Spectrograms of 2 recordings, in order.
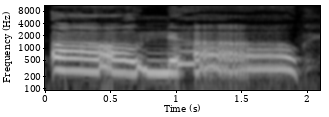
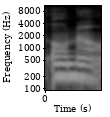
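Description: First: It is said loudest and biggest. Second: It is said louder and bigger.

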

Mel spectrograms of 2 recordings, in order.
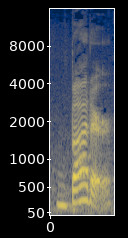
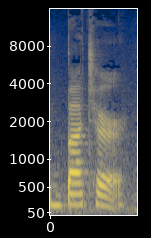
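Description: First: The t in the middle is soft, like a d. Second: The t in the middle is crisp and released. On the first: "I just say butter" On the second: "I don't say butter"

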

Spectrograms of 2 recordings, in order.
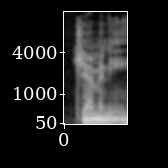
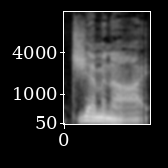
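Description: First: The last syllable sounds like 'knee'. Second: The last syllable sounds like 'eye'. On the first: "like knee, K-N-E-E" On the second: "pronounced like eye and eyeball"

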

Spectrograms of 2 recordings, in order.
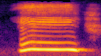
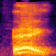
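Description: First: It is said in a high, boyish voice. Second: It is said in a deep, broken voice.

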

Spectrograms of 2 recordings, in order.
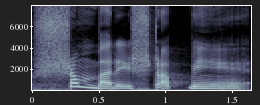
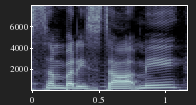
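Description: First: The s sounds are said as a hissy sh. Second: The s sounds are said as a plain s. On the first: "I do everything through an SH" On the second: "instead of somebody stop me"

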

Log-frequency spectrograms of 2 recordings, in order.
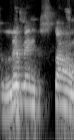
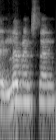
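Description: First: The last syllable is said as a full 'stone'. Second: The last syllable is reduced to a short 'stun'. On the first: The speaker calls it right. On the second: The speaker calls it wrong. "you say Livingston, they will correct you"

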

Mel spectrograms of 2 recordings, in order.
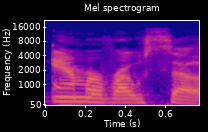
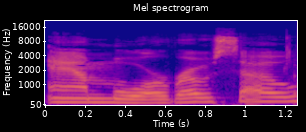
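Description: First: The name is said with an American pronunciation. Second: The name is said with a non-American pronunciation. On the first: The speaker calls it wrong. "I say I'm so American. Like, I'm like Amoroso" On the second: The speaker calls it right. "It's probably Amoroso. If you were really being correct"

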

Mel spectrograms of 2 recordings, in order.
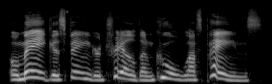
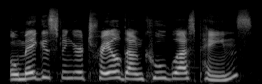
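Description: First: Every other syllable is stressed in an exaggerated way. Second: It is read with natural, unexaggerated stress.

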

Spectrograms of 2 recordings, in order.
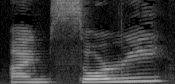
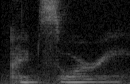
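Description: First: It is said a little bit louder still. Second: It is said just a tiny bit louder.

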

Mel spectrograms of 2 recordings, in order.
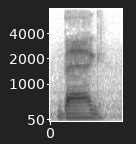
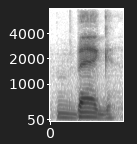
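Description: First: The vowel sounds like the vowel in cat. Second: The vowel sounds like the vowel in beg.

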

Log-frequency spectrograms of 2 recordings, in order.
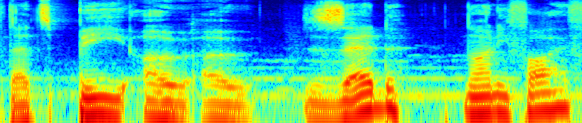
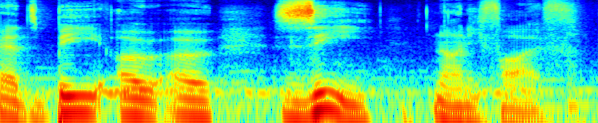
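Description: First: It is said in his usual non-American accent. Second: It is said in an American accent.

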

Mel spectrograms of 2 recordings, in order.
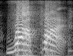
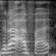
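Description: First: The name is said in a Brooklyn accent. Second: The name is said without a Brooklyn accent. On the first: This is how people in Brooklyn say the name. "in Brooklyn it's Rafat" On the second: This is the name as it is actually said. "actually my name's Rafat"

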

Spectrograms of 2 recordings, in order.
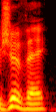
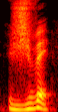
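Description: First: Both words are pronounced fully and carefully. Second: The words are squeezed together in a reduced form. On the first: This is the grammatically correct form taught in class. "instead of saying je vais" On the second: This is how people really speak in everyday French. "they say je vais"

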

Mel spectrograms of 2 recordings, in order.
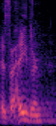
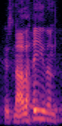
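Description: First: Heathen is said Southern-style with an added R. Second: Heathen is said without an added R.

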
